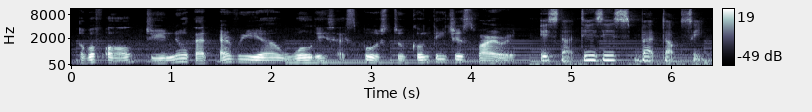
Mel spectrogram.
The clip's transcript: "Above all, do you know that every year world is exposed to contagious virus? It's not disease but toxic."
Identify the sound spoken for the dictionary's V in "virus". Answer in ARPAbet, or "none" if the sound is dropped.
V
